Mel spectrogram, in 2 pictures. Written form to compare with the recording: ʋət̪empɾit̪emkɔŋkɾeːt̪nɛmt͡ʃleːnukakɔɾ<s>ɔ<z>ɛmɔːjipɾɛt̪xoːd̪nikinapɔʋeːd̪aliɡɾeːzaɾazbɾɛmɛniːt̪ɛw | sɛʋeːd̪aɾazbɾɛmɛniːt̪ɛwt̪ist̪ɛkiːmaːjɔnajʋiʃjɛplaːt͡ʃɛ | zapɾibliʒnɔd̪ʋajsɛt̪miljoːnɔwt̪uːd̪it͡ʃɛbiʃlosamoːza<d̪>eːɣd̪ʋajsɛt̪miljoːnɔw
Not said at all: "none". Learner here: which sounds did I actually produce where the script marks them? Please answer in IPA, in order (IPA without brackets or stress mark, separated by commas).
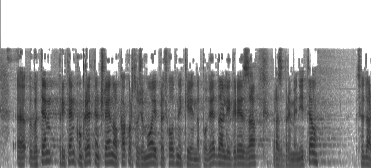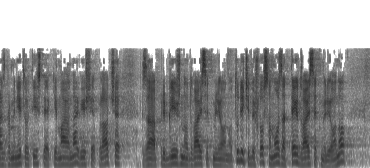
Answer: s, ʒ, t̪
